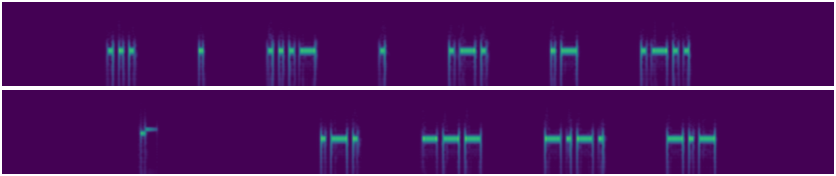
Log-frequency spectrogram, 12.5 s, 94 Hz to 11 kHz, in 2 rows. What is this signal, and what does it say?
Morse code, heard as a keyed tone, about 30 wpm, spaced as for 14 wpm, 690 Hz. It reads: SEVERAL ROCK
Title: 4x Character Spacing - Top 500 Words - 30wpm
